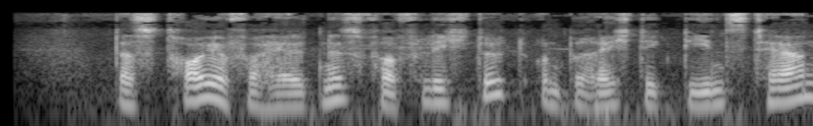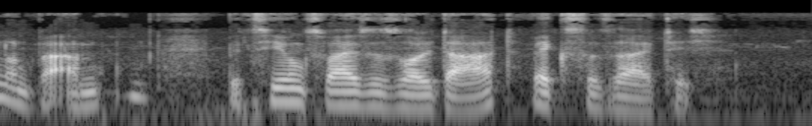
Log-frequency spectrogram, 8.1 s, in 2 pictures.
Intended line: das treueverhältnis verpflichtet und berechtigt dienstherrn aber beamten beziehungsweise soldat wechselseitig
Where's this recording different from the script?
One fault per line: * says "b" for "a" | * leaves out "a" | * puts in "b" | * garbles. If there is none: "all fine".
* says "und" for "aber"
